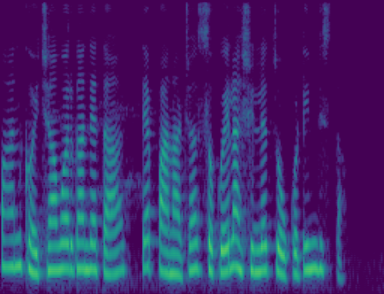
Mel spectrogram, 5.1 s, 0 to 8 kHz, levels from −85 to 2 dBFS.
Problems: constant background noise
